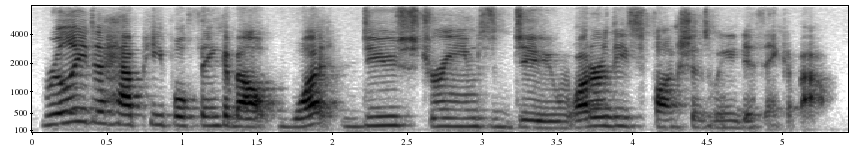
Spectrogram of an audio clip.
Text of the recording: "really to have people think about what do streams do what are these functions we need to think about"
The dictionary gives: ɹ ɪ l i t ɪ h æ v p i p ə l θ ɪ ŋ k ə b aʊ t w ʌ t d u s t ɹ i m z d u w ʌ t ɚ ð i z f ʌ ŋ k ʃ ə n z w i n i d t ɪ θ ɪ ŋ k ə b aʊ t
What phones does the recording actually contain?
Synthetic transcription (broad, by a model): ɹ ɪ l i t ɪ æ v p i p l θ ɪ ŋ k ə b aʊ t w ʌ t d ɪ s t ɹ i m z d u w ʌ t ɚ ð i z f ʌ ŋ k ʃ ə n z w i n i d t ɪ θ ɪ ŋ k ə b aʊ t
